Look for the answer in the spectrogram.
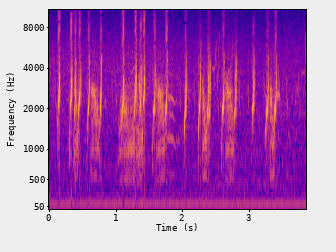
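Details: Quail calls used at night to attract birds for hunting: a fast, jerky series of harsh chirps and squeaky whistles, several notes each second.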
